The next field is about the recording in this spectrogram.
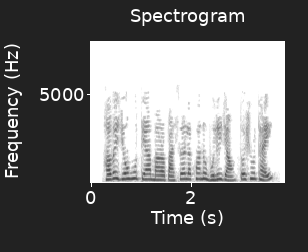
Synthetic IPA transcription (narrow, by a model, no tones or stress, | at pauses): həʋed͡ʒoɦũt̪jãmaɾɔpasəɾləkʰʋanũbʱulid͡ʒaũt̪oʃũt̪ʰaj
